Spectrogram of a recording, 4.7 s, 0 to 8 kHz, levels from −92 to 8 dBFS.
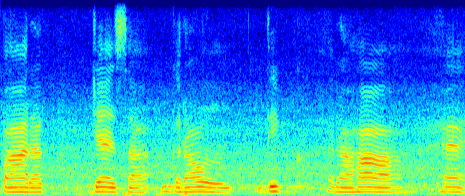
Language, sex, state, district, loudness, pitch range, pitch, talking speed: Hindi, female, Chandigarh, Chandigarh, -18 LUFS, 180-195 Hz, 185 Hz, 75 wpm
